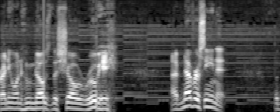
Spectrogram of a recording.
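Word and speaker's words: RWBY: never seen it myself yeah I know it's pronounced Ruby it's pronounced Ruby I know I just like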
